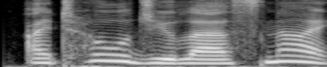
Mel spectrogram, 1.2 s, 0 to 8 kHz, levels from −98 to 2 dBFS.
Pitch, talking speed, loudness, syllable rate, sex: 210 Hz, 245 wpm, -14 LUFS, 4.6 syllables/s, female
